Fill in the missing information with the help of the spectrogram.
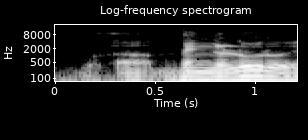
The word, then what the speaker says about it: Bengaluru: Bangalore was the anglicized version from the British. Bengaluru is the right pronunciation of it.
